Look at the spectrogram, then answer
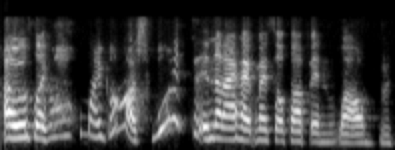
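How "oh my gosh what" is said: high mock-shocked reaction, leaping up at the end; squeaked, acted-out disbelief; retold surprise. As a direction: act out astonishment, pitch shooting up. Retelling own surprised reaction.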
